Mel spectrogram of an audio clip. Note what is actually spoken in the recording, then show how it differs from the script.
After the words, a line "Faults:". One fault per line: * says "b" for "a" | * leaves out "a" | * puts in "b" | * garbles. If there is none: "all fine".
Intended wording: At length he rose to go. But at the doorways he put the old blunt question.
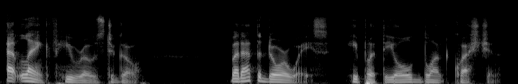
At length he rose to go. But at the doorways he put the old blunt question.
Faults:
all fine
